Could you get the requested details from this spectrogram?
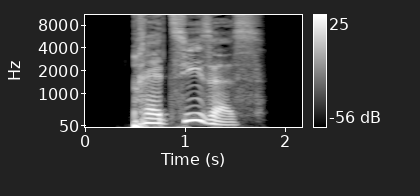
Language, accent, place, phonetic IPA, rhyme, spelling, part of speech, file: German, Germany, Berlin, [pʁɛˈt͡siːzəs], -iːzəs, präzises, adjective, De-präzises.ogg
- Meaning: 1. strong/mixed nominative/accusative neuter singular of präzis 2. strong/mixed nominative/accusative neuter singular of präzise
